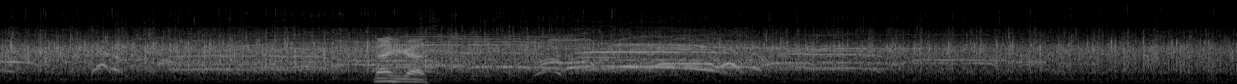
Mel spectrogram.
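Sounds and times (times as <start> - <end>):
crowd whooping and cheering: 0.0 - 11.1
crowd applauding: 0.0 - 12.3
speech: 3.7 - 4.4.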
